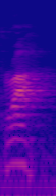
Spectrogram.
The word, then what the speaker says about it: Hra: And here, the mantra is Hra, H-R-A.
